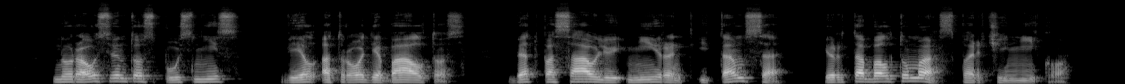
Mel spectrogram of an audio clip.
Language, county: Lithuanian, Kaunas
